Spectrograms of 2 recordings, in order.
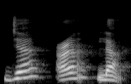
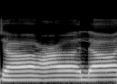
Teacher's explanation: Single حرکات، زیادہ نہیں کھینچنا، جعلا نہیں پڑھنا.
